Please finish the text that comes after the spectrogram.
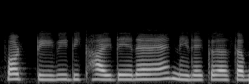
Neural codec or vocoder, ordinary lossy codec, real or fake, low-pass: codec, 16 kHz, 1 kbps, FunCodec, trained on LibriTTS, 50 frames a second; none; fake; none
